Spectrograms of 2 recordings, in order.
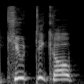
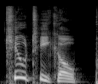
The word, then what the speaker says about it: Quetico: Not the cuticle polka. That would be about fingernails. This is the Cutico Polka. I'm not even sure that's how you say it. Q-U-E-T-I-C-O. Cutico Polka. Sounds reasonable to me anyway.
